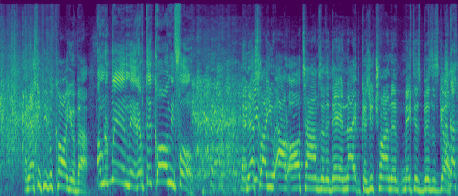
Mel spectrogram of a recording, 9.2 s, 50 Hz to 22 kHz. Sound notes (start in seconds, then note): 3.8 laughter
